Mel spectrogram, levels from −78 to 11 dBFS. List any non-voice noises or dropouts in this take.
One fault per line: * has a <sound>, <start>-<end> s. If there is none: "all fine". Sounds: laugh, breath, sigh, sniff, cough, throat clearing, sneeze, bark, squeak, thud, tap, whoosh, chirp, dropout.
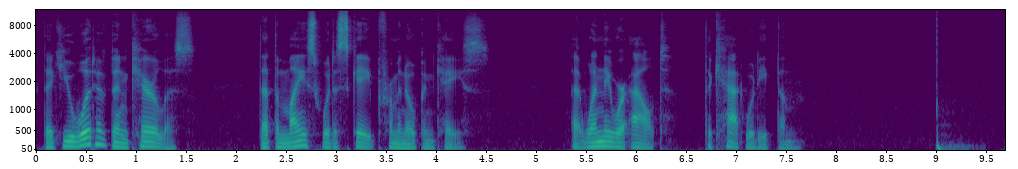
* has a thud, 9.0-9.5 s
